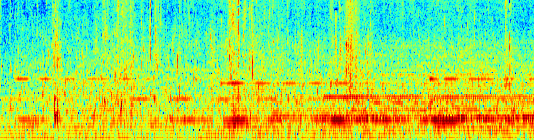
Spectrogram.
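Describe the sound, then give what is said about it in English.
A faint, steady engine drone from a long speedboat cutting across the horizon, holding an even hum throughout while water laps and splashes softly in gentle waves under bright sunlight. “A long speedboat cuts across the horizon behind him.”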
